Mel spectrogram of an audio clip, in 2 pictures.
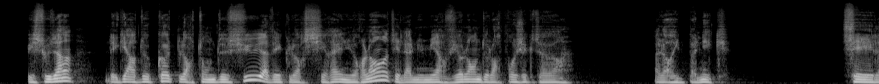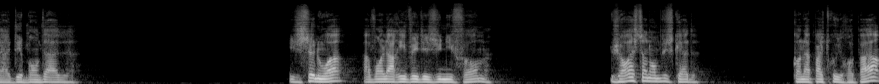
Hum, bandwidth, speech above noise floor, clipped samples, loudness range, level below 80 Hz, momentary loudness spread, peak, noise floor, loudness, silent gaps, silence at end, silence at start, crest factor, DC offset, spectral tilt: none; 17.5 kHz; 53 dB; under 0.1%; 6 LU; -50 dBFS; 11 LU; -2 dBFS; -73 dBFS; -21 LUFS; none; 0 s; 0.3 s; 20 dB; under 0.1%; -6.5 dB/octave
